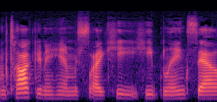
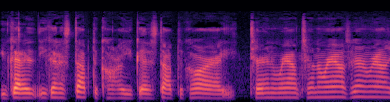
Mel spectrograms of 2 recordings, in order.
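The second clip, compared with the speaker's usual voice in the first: acted-out frantic, insistent, repeated, panicked pleading; 4 semitones higher than usual. Retelling a man panicking in a car during a phone call: imitating someone panicking. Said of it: "he was panicking".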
